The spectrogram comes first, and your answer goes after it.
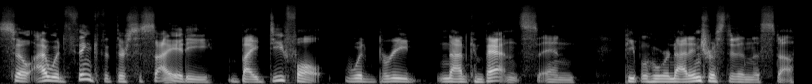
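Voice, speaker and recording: Recorded with a dry, close sound and no echo, a man talks at a fairly slow pace in an unremarkable speaking voice of medium pitch with ordinary pitch variation. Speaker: podcast co-host. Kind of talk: casual chat.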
